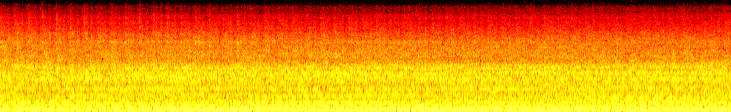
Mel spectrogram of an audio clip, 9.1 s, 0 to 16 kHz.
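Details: 1963 Diamond T 931-CN cabover semi diesel, first run after sitting one to two years: deep even idle, steady low thump near three per second, no knocks or misses; running healthy.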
